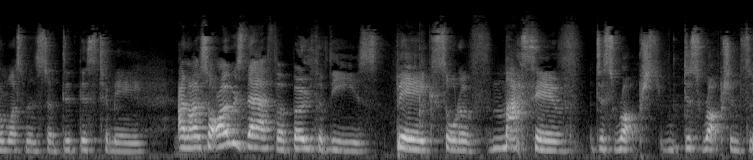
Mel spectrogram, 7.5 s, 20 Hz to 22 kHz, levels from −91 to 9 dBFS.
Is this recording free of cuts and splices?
no; 2 cuts; at 1.6 s, 4.8 s

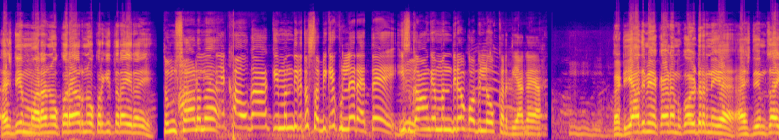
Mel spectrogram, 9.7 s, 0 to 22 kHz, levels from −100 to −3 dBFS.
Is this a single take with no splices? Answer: no; 2 cuts; at 1.9 s, 6.9 s

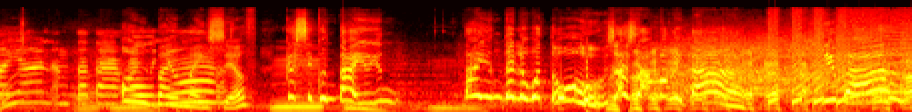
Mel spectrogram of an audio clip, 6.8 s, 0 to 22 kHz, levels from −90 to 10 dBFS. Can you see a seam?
no; 0 cuts

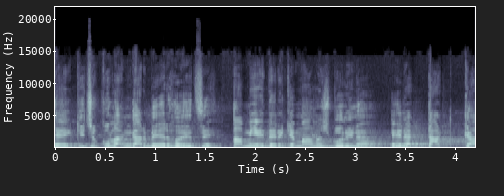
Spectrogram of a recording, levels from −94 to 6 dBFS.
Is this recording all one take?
no; 1 cut; at 1.7 s

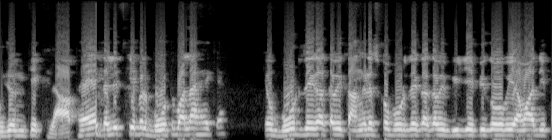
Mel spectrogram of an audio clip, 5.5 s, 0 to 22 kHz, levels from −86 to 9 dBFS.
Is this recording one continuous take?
no; 1 cut; at 1.0 s

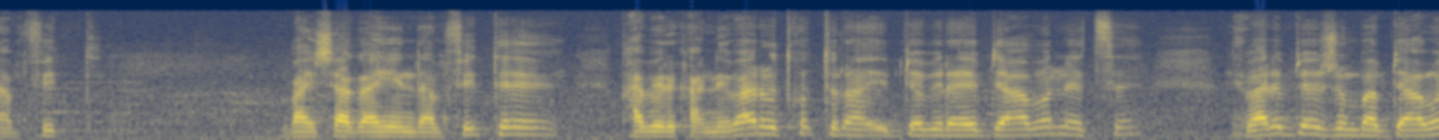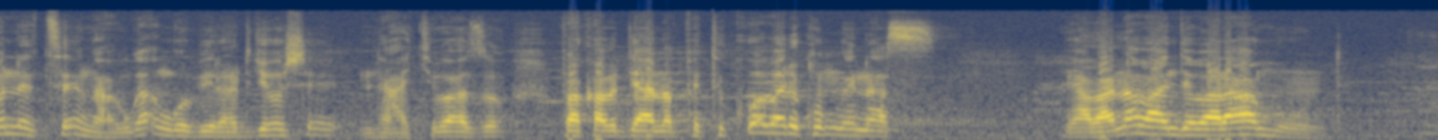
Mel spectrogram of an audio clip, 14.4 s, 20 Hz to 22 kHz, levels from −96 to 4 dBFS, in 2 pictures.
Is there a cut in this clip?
no; 0 cuts

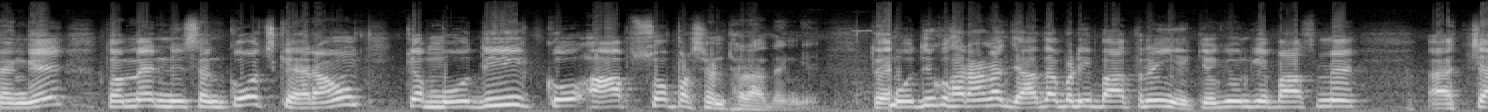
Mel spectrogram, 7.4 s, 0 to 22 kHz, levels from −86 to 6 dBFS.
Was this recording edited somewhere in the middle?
yes; 1 cut; at 4.5 s

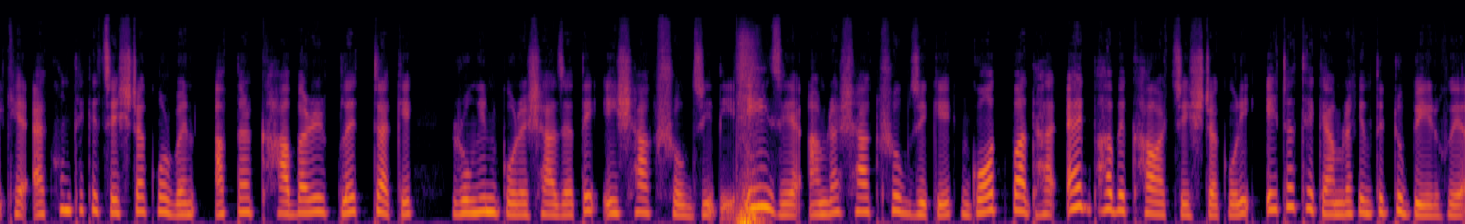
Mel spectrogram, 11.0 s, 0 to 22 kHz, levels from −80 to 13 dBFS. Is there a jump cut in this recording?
yes; 2 cuts; at 5.5 s, 7.2 s

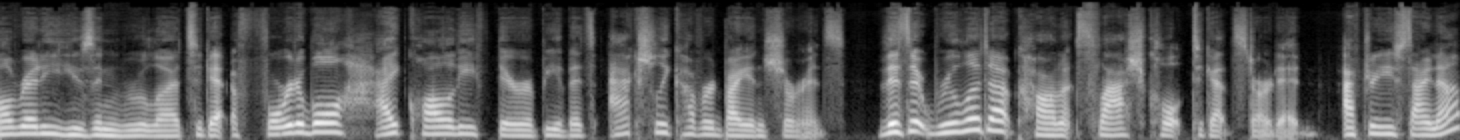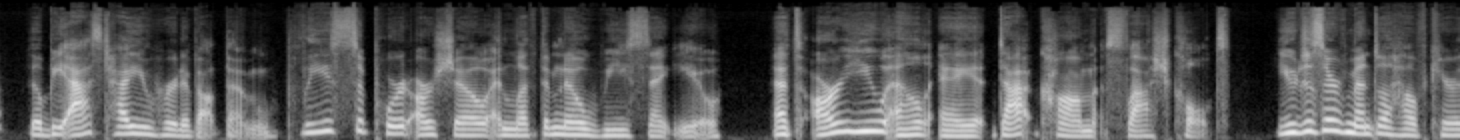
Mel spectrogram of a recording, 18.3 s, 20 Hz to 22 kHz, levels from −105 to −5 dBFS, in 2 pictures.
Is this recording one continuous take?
yes; 0 cuts

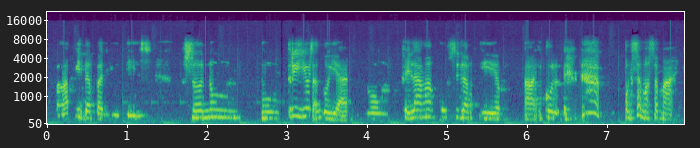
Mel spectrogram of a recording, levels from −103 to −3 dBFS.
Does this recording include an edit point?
no; 0 cuts

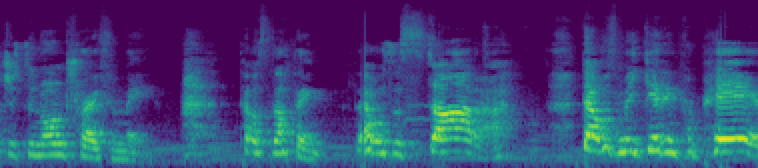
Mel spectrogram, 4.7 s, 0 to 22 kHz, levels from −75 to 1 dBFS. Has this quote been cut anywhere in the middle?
no; 0 cuts

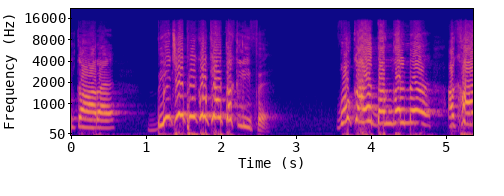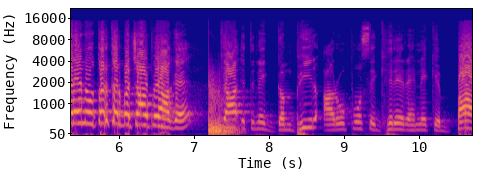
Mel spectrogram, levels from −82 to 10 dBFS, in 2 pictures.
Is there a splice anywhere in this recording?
yes; 1 cut; at 7.3 s

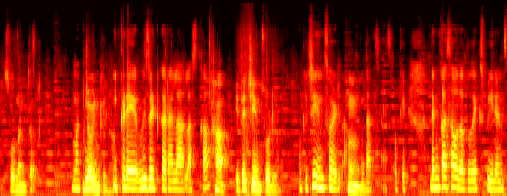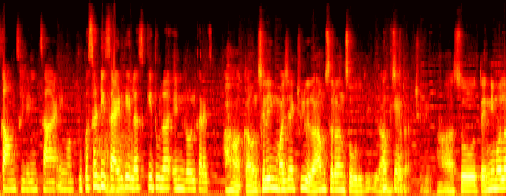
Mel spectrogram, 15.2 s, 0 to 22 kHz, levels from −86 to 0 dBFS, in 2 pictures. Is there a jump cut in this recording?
yes; 1 cut; at 10.8 s

